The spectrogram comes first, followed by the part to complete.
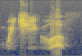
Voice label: good shot, bot; cstrike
